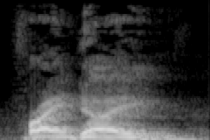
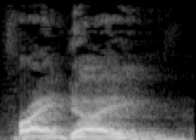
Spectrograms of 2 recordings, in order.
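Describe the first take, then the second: First: It is said in an Australian accent. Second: It is said in an Australian accent.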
